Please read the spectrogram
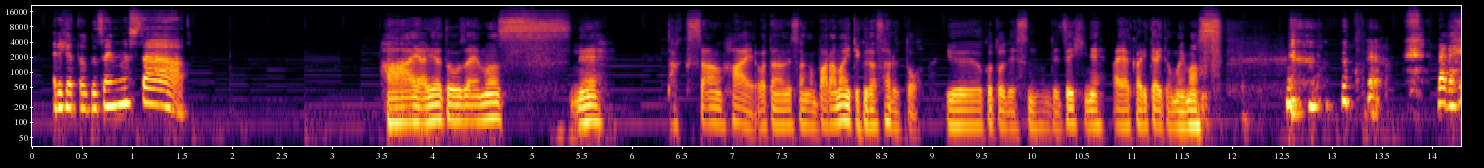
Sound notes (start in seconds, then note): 12.6 laughs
